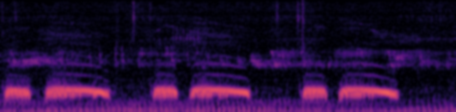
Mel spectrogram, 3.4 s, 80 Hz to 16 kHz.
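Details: Spotted dove used as a ground decoy, filmed August 2021: throaty coos in couplets, a short opening note and a longer one sliding down at its end, roughly one couplet per second, quiet hum behind.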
